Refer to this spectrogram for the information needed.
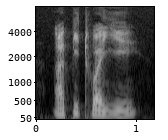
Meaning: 1. to make (someone) feel pity for (something) 2. to feel sorry for
- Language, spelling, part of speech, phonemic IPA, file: French, apitoyer, verb, /a.pi.twa.je/, Fr-apitoyer.ogg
